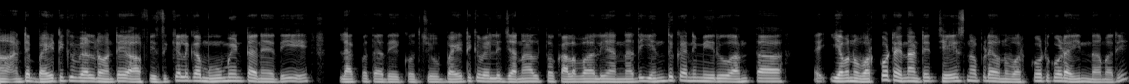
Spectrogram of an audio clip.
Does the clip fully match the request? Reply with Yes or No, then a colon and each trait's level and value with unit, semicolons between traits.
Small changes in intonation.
No: average, 3.6 semitones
